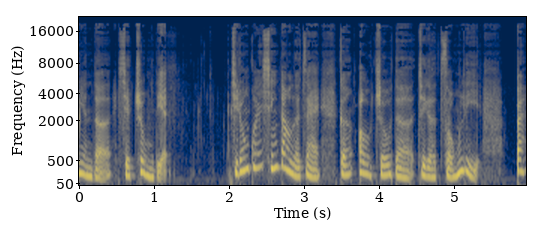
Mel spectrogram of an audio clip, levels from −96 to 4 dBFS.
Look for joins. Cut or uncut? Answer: uncut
